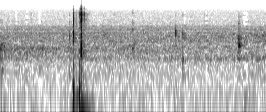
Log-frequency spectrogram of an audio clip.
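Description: A few sharp computer mouse clicks while drawing in SolidWorks CAD software, a quick double click followed by several fainter isolated clicks against a quiet background.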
